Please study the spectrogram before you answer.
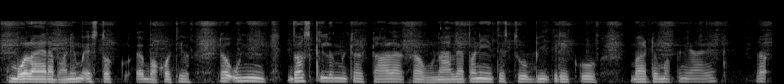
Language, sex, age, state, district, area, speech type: Nepali, male, 18-30, West Bengal, Jalpaiguri, rural, spontaneous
